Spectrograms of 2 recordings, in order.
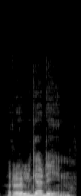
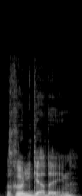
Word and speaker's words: rullgardin: dialect here, the pronunciation rullgardin is actually not the most common one. Instead, many southern speakers prefer the pronunciation rullgardin with accent 1.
